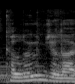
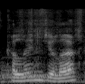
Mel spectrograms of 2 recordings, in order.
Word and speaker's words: calendula: I thought it was calendula. It's calendula.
